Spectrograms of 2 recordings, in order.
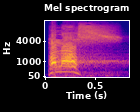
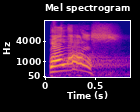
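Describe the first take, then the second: First: Much higher, much louder angry yell; imitating a wife shouting at her husband; wife's shout. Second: Much higher, much louder shrieking yell; imitating the wife's even higher shout; shout an octave up. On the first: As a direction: bark the order like a furious wife. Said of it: "Dia bilang gini". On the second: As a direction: push it up into a furious shriek. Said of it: "Dia naik satu oktav".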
